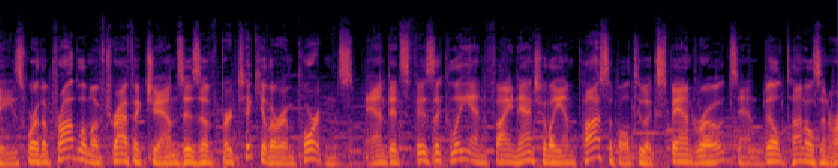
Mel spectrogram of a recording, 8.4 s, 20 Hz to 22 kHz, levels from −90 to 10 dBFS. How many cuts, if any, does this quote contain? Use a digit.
0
